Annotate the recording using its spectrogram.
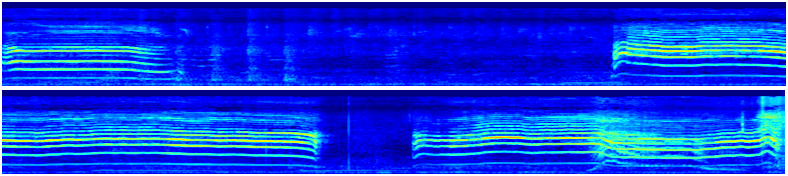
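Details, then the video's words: Kiki, a domestic village cat, yowling in anger at an outside cat coming to the house: long, loud, wavering harmonic howls, the first about two seconds, then a sustained five-second wail and further drawn-out yowls, with a person's voice faintly beneath. "Kiki marah kalau ada kucing luar datang🙀 Meraung keras banget"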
